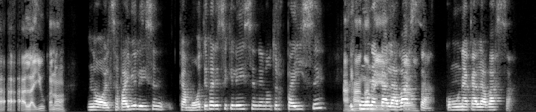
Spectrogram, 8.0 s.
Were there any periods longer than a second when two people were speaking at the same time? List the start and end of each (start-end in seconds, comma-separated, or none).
5.1-6.3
